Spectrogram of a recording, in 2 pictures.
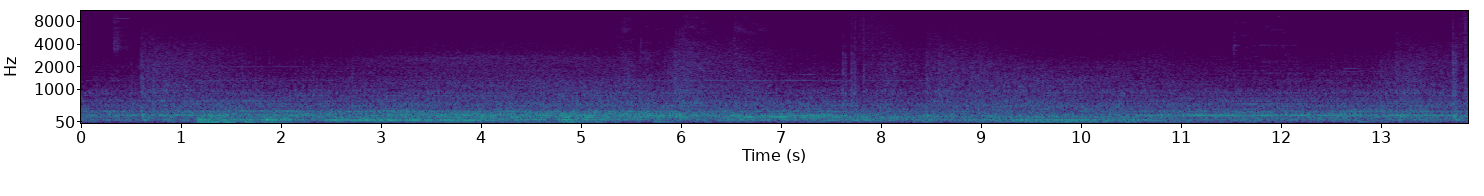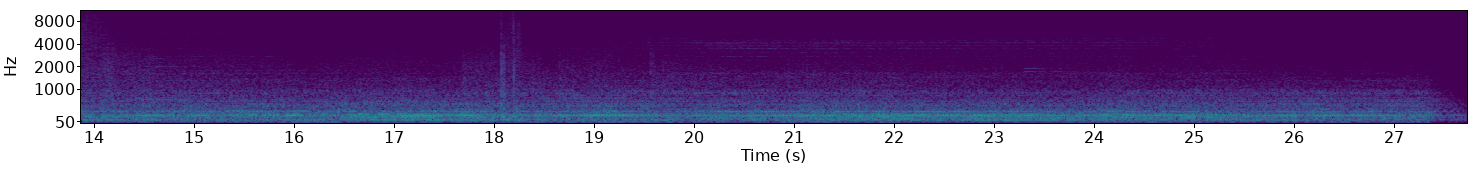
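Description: A spacecraft engine hums and rumbles steadily.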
